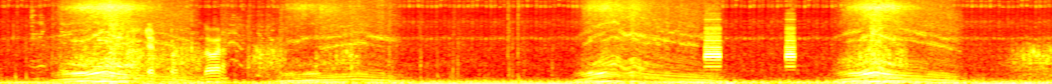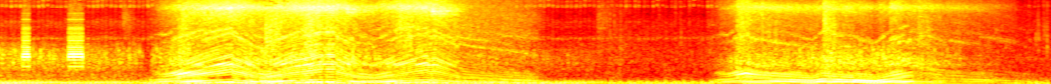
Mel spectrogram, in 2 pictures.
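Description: A motorcycle engine revs up and down loudly, again and again.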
